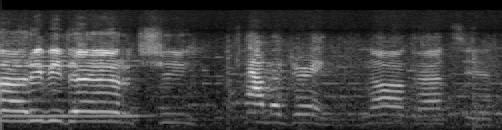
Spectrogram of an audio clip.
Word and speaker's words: arrivederci: Arrivederci! Arriva... How do you pronounce that?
